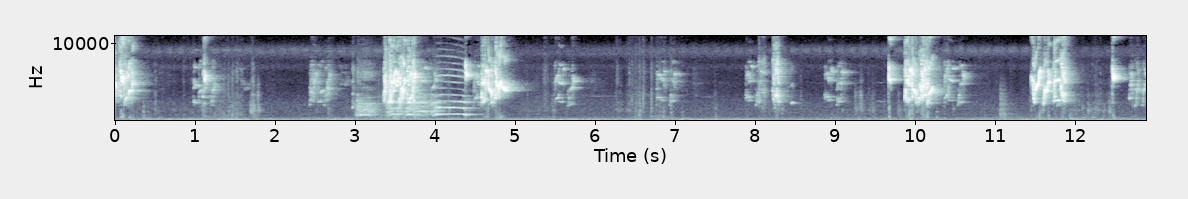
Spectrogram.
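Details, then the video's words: Albino lovebird: scattered shrill chirps and loud buzzy squawking bursts, including a long harsh chatter near four seconds and sharp screeches around ten and twelve seconds. "burung lovebird albino yang jadi primadona"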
